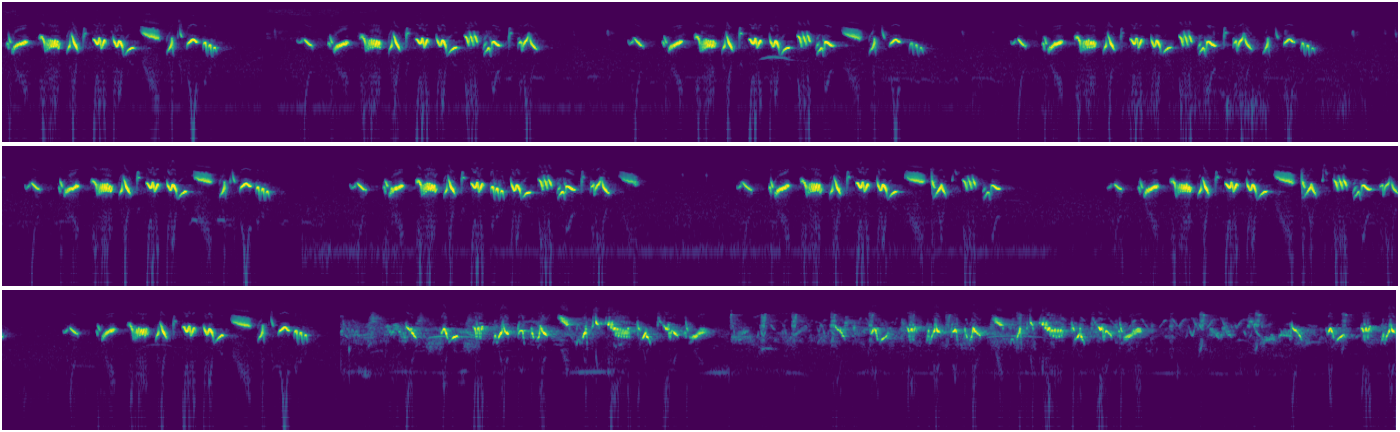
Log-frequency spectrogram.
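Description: Male blue grosbeak singing: short high song phrases of rapid notes, repeated about every two seconds with brief pauses. Near the end the phrases run together with no gaps.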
